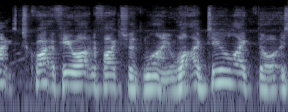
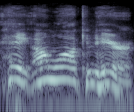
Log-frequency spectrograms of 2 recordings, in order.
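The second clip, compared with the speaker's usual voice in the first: put-on thick New York Brooklyn accent; 4 semitones higher, 3 dB louder than usual. Listing accents people struggle with, demonstrating the Brooklyn accent. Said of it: "you get the Brooklyn accent of like".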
